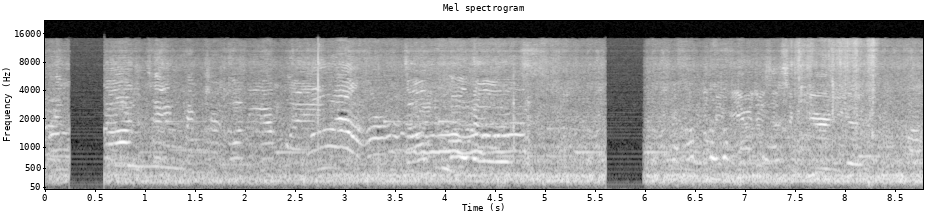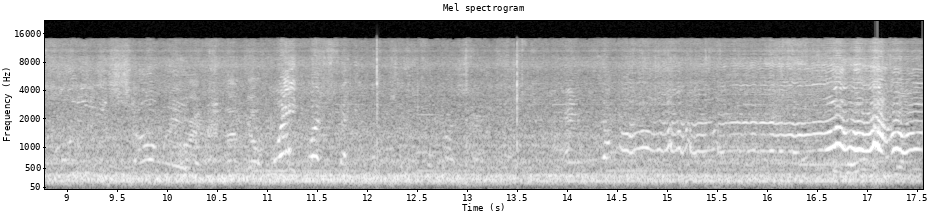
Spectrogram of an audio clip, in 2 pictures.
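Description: Phone recording inside an airliner cabin: a steady cabin hum under people talking. Near the end a voice holds long, wavering notes. The sound cuts out briefly twice.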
